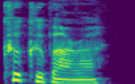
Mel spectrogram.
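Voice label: "kookaburra", English, British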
